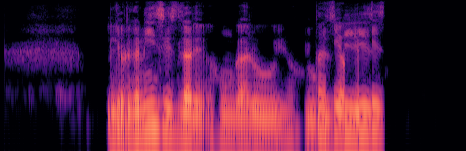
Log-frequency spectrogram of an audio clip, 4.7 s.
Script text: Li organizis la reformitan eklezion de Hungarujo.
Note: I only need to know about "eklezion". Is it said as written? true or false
false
